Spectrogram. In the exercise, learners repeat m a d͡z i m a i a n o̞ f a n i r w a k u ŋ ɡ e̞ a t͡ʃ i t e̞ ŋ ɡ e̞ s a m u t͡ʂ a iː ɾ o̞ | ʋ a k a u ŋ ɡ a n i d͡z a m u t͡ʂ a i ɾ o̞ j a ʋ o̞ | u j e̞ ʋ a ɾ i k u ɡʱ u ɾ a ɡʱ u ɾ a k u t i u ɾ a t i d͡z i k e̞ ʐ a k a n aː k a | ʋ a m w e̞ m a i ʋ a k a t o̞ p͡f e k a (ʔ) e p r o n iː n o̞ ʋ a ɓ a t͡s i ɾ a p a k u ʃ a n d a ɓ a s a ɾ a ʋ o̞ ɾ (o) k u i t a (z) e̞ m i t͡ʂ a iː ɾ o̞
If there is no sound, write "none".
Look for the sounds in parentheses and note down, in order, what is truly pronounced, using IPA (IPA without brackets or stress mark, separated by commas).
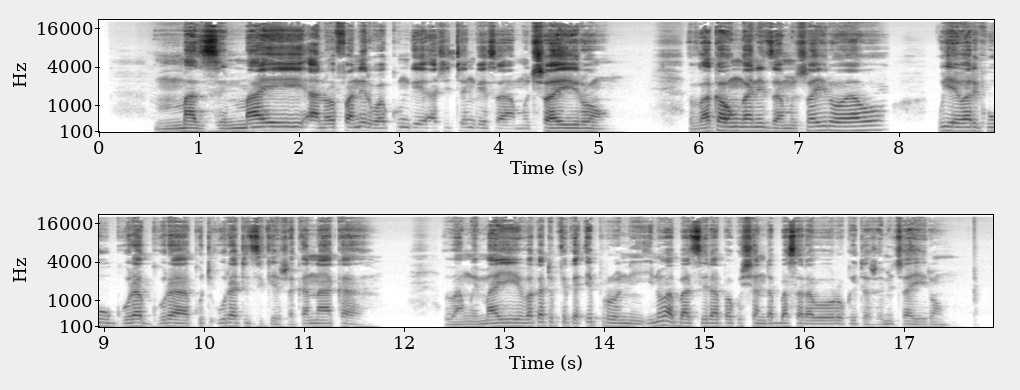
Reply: ʔ, o, ʐ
